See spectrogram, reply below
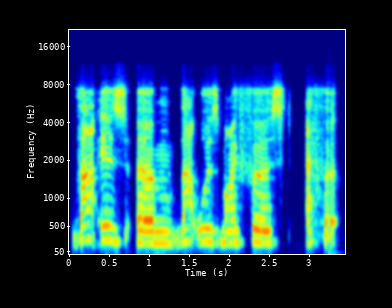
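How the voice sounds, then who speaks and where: A middle-aged woman talks about her own artwork in a loose, chatty way and pokes fun at herself. Her pitch sits in a middle range, and the room around her is dry and close, with no echo. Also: fairly even intonation, slow, pushed and bright. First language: English. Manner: chatty and self-deprecating, laughs often. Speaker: artist giving a talk. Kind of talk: casual presentation.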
